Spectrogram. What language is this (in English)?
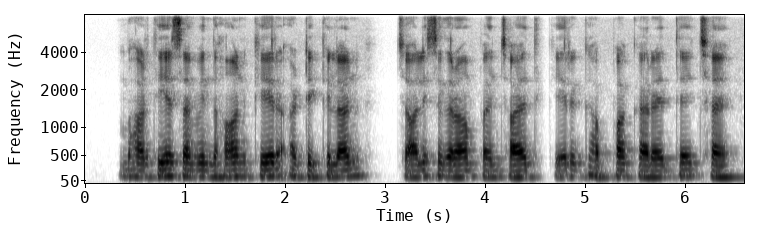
Maithili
